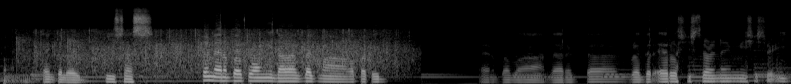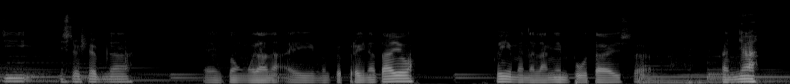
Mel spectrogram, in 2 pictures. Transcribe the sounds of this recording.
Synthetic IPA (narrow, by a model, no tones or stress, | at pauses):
pɐ̰ŋɐ̰n̰t̪ɛnt̪ɐloɹd̪̚piːsasɛomɛːɾonpɐpuʔaŋɪd̪aːɾɐɡ̚d̪aɡ̚mɐŋakɐpɐt̪id̪̚ | mɛ̰ːɾonpɐmɐŋad̪aːɾɐɡ̚t̪aɡ̚bɾad̪ɛɾʔɛɾosist̪ɛɹnamisist̪ɛ̰ʔiːd͡ʒ̪iist̪ɛɹʃɛb̚na | ɛnkʊŋwɐlaːnɐ̰ʔɐ̰jmɐɡ̚pɛpɾʔɛjnɐt̪aːjo̞ | kɐjmɐnɐlaːŋɪnpʊt̪aːjosɐ̰kɐɲa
